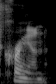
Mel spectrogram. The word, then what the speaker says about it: crayon: Okay, how do you pronounce crayon? 1 syllable, like man.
